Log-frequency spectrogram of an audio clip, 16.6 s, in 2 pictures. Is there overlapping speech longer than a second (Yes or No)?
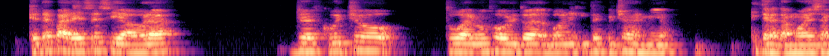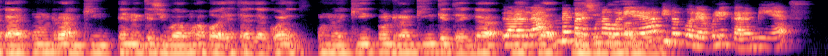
Yes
